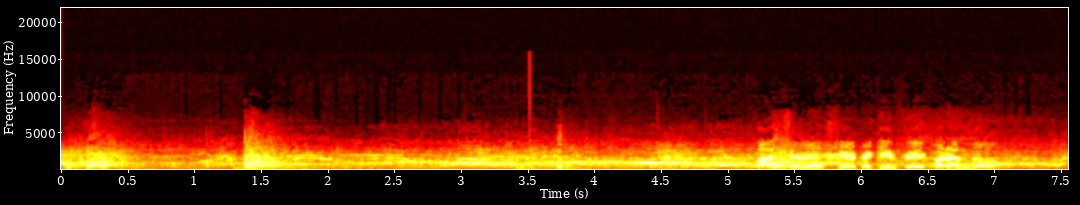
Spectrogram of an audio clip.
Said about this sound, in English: That is, until Coben steps out, pulls his gun, and starts firing.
